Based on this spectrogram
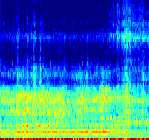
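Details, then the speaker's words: Steady mid-pitched whine on and off the throttle over heavy road rumble while driving, picked up by an electronic chassis ear vibration sensor; rear differential gear whine. "my gear whine on and off the throttle I'm hearing"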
